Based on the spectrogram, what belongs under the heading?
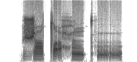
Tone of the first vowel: low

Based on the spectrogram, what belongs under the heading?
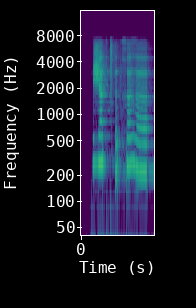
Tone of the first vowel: rising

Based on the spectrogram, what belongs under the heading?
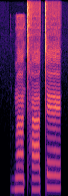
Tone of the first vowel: low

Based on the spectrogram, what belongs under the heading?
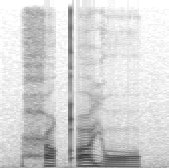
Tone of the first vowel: rising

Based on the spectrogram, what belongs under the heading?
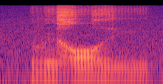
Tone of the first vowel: low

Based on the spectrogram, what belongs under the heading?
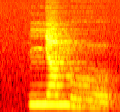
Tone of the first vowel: high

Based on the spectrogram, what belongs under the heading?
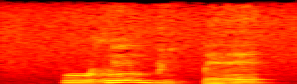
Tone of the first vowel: low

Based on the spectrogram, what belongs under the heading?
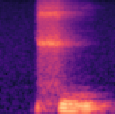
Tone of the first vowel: low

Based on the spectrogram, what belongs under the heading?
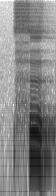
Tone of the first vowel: falling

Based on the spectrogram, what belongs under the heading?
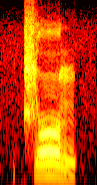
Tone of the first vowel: falling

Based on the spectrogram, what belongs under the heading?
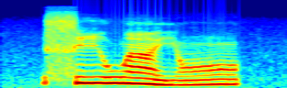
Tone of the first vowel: high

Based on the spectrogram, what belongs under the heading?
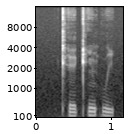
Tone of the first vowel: low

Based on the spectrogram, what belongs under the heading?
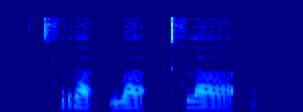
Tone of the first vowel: low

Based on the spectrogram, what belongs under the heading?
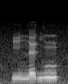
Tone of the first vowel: low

